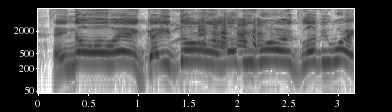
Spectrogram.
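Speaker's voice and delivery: put-on New York accent. Quoting a man leaning out a window greeting him, in a thick new york accent. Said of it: "in like such a thick accent".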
